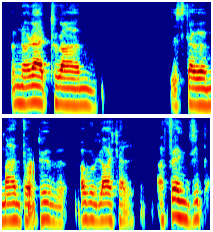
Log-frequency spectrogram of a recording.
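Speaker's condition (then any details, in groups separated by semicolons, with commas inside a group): Cerebral palsy; talks slowly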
